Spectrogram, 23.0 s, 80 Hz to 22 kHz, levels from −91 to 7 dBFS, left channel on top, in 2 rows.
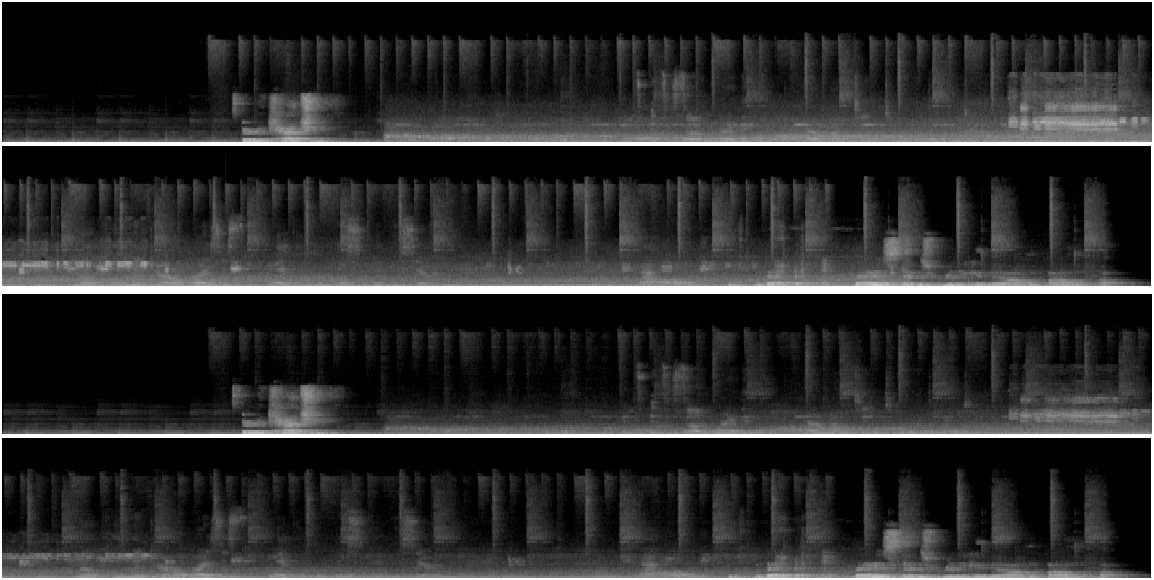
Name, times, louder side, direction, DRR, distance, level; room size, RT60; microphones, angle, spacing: sound 1, 2.0-19.8, left 2 dB, 90° left, 1.0 m, -48 dB
voice 1, 2.4-3.3 19.0-19.3 20.0-22.5, equal, ahead, 0.9 m, -29 dB
sound 2, 3.8-20.6, left 7 dB, 45° left, 0.3 m, -40 dB
voice 2, 6.5-7.5 8.0-10.0 12.2-13.8 14.1-17.0 17.8-18.4 19.2-19.8, left 1 dB, 25° left, 1.1 m, -42 dB
voice 3, 17.2-19.8, left 1 dB, 60° left, 1.5 m, -39 dB
7.7 x 4.6 x 3.5 m
head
